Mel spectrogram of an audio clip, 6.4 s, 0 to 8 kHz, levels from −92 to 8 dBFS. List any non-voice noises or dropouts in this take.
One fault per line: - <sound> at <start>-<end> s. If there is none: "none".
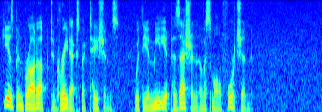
none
